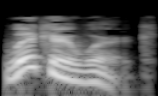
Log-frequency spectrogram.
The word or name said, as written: wickerwork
